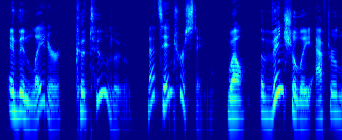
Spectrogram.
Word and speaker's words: Cthulhu: Not to mention the beginnings, the outline of what would become The Call of Kalalu. – Wait, is that how it's actually pronounced? – According to Lovecraft himself, it is, dear boy. It is meant to be a guttural sounding name.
